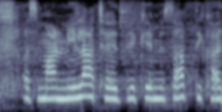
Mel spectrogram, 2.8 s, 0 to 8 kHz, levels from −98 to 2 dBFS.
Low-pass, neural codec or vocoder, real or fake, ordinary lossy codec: none; none; real; none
